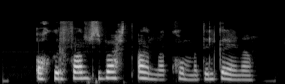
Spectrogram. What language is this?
Icelandic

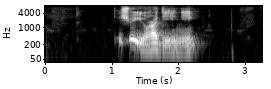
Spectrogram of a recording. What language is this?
Kabyle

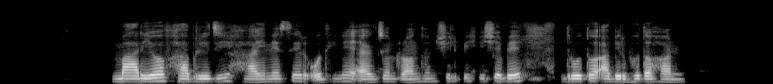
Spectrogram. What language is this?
Bangla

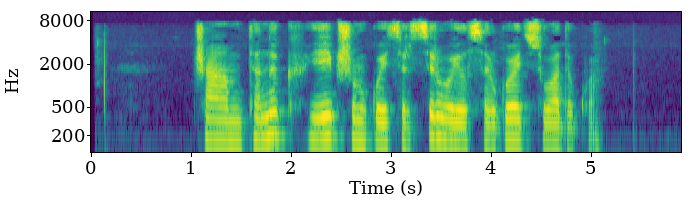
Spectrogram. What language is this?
Abkhazian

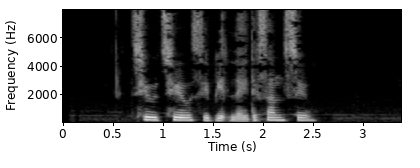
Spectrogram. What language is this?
Cantonese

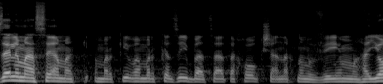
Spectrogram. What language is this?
Hebrew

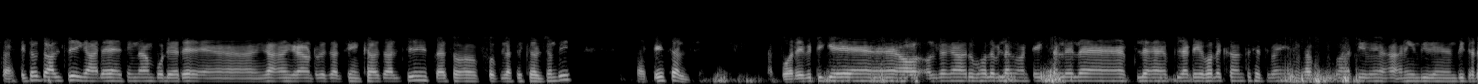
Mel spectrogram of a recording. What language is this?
Odia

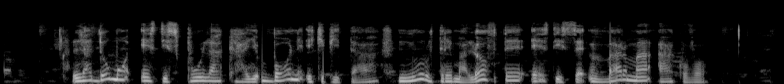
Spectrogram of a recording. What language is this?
Esperanto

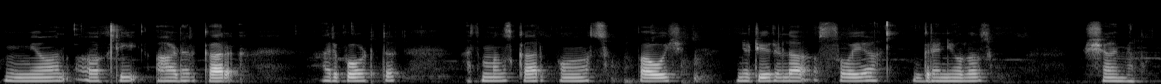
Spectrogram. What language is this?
Kashmiri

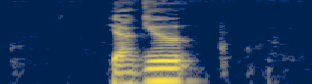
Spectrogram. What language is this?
Japanese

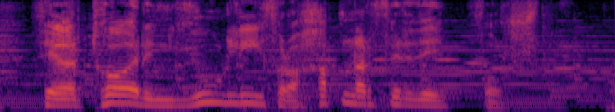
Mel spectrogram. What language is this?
Icelandic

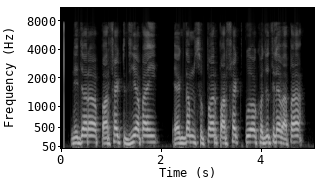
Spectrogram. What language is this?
Odia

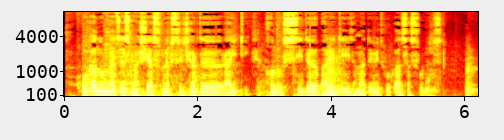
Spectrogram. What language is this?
Georgian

